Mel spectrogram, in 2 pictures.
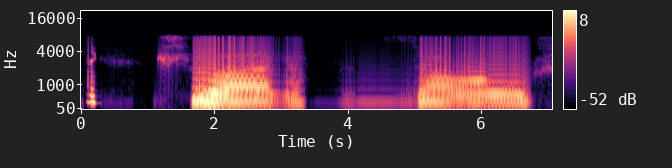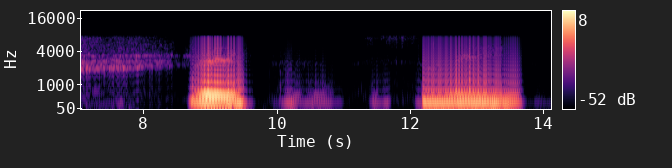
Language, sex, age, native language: Icelandic, female, 8, Icelandic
